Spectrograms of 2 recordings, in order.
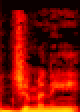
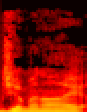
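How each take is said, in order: First: The word ends with an 'ee' sound. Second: The word ends with an 'eye' sound. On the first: This is the old NASA pronunciation. The speaker calls it wrong. "I refuse to say Jiminy" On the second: This is the speaker's own usual pronunciation. The speaker calls it right. "I say Gemini"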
